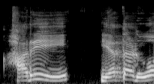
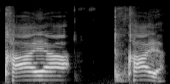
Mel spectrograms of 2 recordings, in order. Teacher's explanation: ఇప్పుడు ఈ ఆగమంగా వచ్చినటువంటి యకారం ఏమవుతుందంటే లఘువు అవుతుంది. హరి యతడు అని అన్నప్పుడు నాలుక పోయి ఇక్కడ వర్ణోత్పత్తి స్థానములను శిథిలంగా స్పృశిస్తుంది. కాయ అంటే మామూలుగా నాలుక అశిథిలంగా స్పృశిస్తుంది. అశిథిలంగా స్పృశించినప్పుడు పుట్టేటువంటిది ఏమో అలఘువు, శిథిలంగా స్పృశించినప్పుడు పుట్టేటువంటిది ఏమో లఘువు.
